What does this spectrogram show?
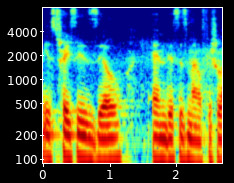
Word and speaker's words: Tracy Zille: There was an account created on Twitter called Tracy Zille. I think it's a Tracy Zille, yeah, if I'm not mistaken. That's how it's pronounced, Tracy Zille.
